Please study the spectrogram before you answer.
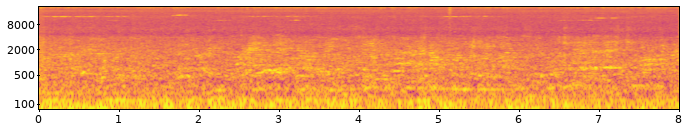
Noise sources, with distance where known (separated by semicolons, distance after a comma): person or small group talking, far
